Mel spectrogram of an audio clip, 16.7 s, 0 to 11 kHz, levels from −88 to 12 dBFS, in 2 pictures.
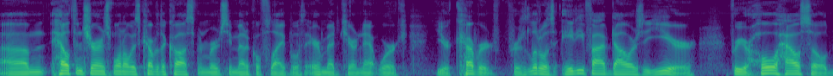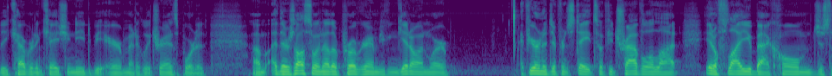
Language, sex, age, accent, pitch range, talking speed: English, male, 40-59, American, 85-115 Hz, 250 wpm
